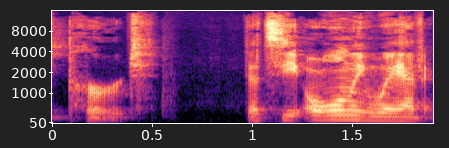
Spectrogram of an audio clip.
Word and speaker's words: Peart: it appeared I'm like I swear Rush drummer guy is pert that's the only way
